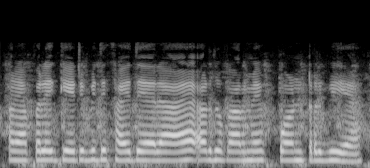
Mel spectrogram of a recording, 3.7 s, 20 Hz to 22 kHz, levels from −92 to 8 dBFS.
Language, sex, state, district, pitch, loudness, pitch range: Hindi, female, Uttar Pradesh, Saharanpur, 210 Hz, -13 LUFS, 205-215 Hz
